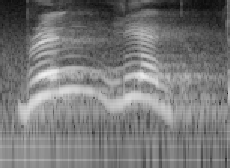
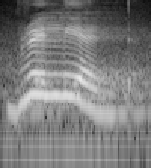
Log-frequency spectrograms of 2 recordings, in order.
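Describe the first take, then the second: First: "brilliant" broken into two beats, bril, liant; split into syllables. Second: Said in the usual way. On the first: Shown as a demonstration. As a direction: pause clearly after "bril" in "brilliant". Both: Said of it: "two syllables".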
